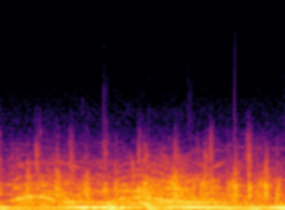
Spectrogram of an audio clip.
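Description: Male a cappella group singing doo-wop in close harmony, with no instruments: one voice holds a long steady note while other voices glide above it and a bass voice steps underneath.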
